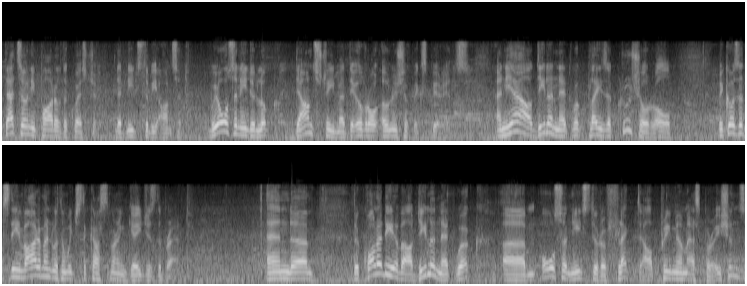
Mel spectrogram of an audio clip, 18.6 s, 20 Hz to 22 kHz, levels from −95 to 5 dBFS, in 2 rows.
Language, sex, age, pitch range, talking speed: English, male, 50-69, 115-155 Hz, 185 wpm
